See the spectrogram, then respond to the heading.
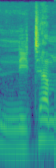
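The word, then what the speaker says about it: Gnetum: নিতুফাইটা এই নিতুফাইটার যে নিঠাম নামক একটা উদ্ভিদ আছে এটার জি উচ্চারণ হবে না নিতুফাইটা উচ্চারণে নিঠাম উচ্চারণে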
